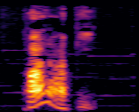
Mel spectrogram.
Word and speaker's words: Paravi: TBS、テレ東、ワウワウ、日経による映像配信、パラビ、 2018 年 4 月開始、 925 円ということで、定額の映像配信サービスがまた増えるみたいですよ。プレミアムプラットフォームジャパンは、来年 4 月に開始する映像配信サービスの名称をパラビに決定しました。 PARAVI と書いてパラビですね。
